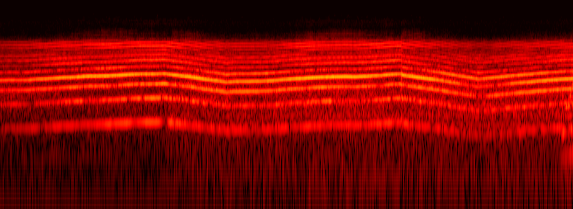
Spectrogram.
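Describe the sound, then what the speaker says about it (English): A police car siren wails, rising and falling in slow, steady sweeps, loud and continuous, with no voices. "Quite unnecessary use of that siren"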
